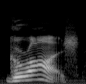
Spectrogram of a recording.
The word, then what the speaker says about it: garage: which is which or take garage right a hard jjigae and a soft G jaw how do you know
